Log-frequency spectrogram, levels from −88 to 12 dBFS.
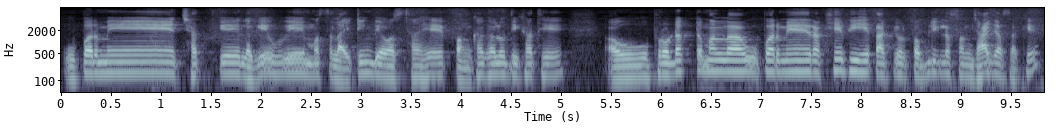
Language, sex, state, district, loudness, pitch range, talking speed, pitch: Chhattisgarhi, male, Chhattisgarh, Rajnandgaon, -20 LUFS, 125-155 Hz, 185 wpm, 145 Hz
